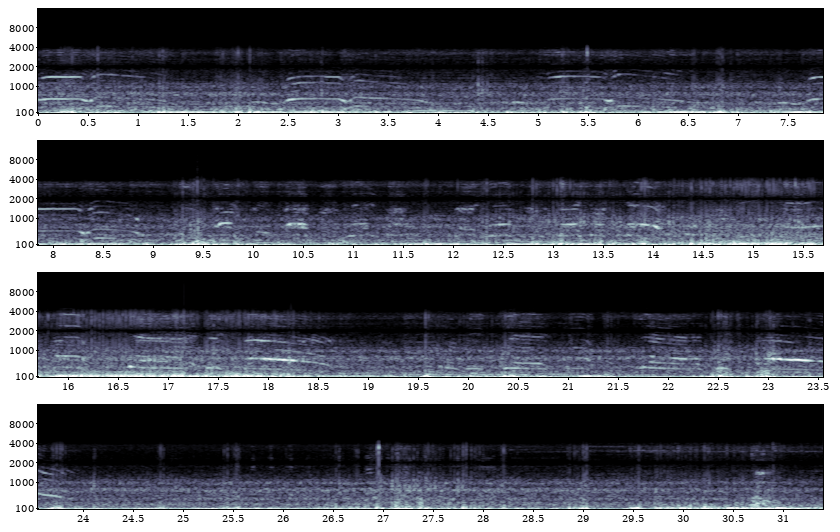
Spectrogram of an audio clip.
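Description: Heavy, steady low rumble of wind and road noise from a vehicle driving on a road and picking up speed.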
